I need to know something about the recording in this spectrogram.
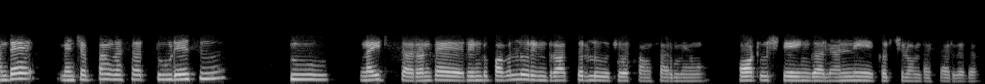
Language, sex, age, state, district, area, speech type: Telugu, male, 18-30, Andhra Pradesh, Guntur, urban, conversation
